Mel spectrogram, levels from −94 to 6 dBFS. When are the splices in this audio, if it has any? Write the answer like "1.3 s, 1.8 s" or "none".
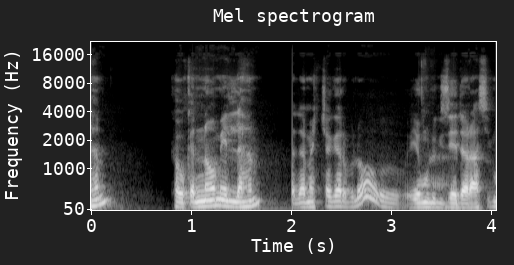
2.0 s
